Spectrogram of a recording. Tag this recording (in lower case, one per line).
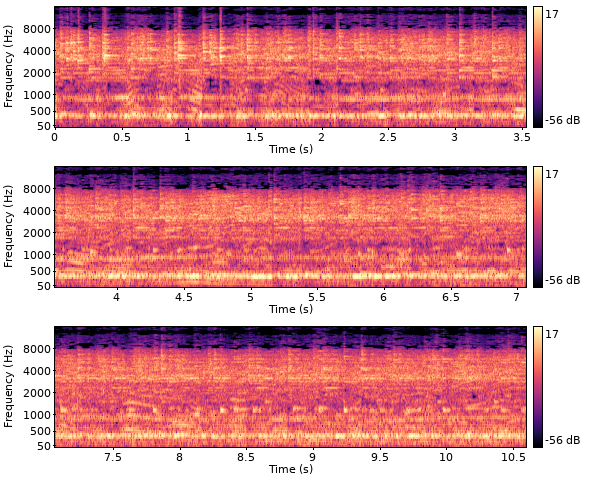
bovinae cowbell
